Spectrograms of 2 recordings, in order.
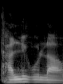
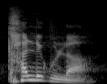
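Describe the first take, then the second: First: The name starts with a soft g sound. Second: The name starts with an aspirated k sound. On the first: "우리 옛날 발음식으로" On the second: "칼 이렇게도 발음하고"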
